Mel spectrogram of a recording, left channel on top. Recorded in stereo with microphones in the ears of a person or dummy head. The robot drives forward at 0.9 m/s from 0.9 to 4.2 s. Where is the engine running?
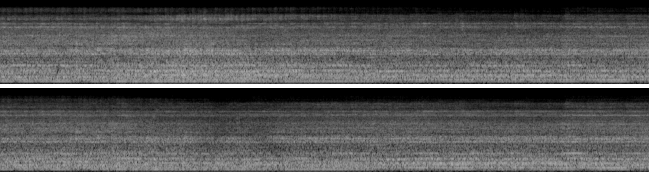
20° left (ahead or behind), 1.3 m; by 6.5 s 10° left (ahead or behind), 2.0 m.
